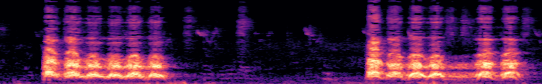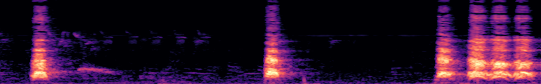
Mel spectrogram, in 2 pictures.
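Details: Bangkaew, a Thai dog breed, barks in loud bursts: quick series of four or five rough barks, separated by pauses, then single sharp barks and a final rapid volley.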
